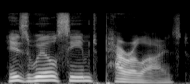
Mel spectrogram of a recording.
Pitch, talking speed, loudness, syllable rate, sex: 135 Hz, 125 wpm, -16 LUFS, 4.4 syllables/s, male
